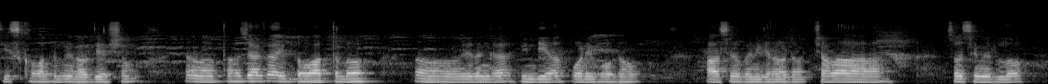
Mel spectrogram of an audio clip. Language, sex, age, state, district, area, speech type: Telugu, male, 30-45, Andhra Pradesh, Sri Balaji, urban, spontaneous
